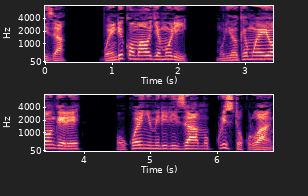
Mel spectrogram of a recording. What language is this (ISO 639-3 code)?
lug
